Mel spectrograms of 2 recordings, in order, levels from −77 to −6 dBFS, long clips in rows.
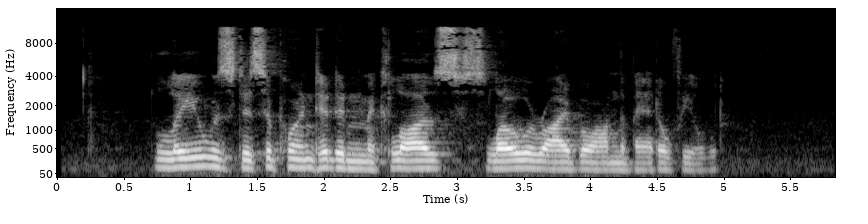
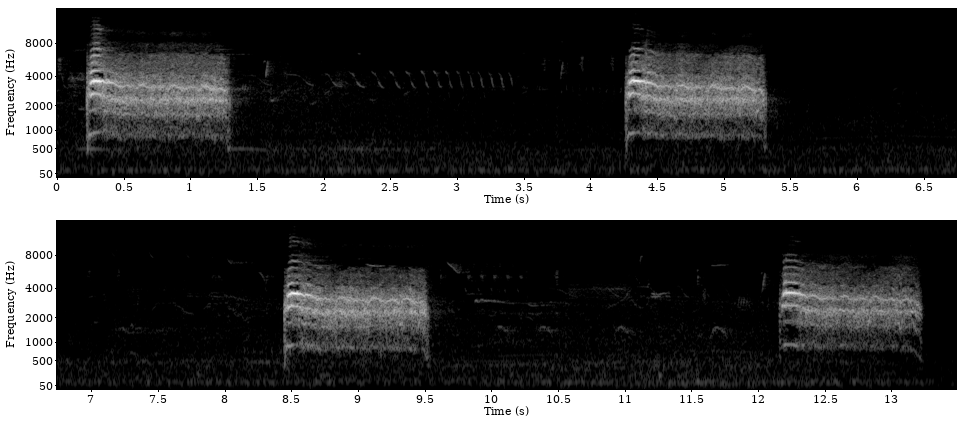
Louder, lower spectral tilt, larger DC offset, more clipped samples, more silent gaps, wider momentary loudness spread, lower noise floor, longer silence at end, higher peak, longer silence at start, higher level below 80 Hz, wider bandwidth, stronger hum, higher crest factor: about the same, -17 LUFS vs -19 LUFS; first, -5 dB/octave vs 4 dB/octave; neither; neither; neither; second, 11 LU vs 17 LU; second, -56 dBFS vs -65 dBFS; first, 0.9 s vs 0.25 s; about the same, -2 dBFS vs -4 dBFS; first, 0.75 s vs 0.25 s; first, -54 dBFS vs -76 dBFS; second, 11.5 kHz vs 13 kHz; neither; second, 16 dB vs 22 dB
